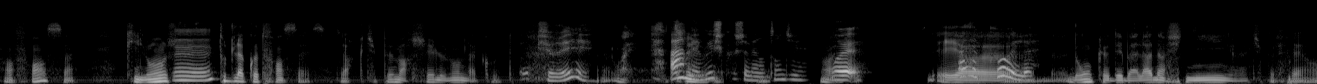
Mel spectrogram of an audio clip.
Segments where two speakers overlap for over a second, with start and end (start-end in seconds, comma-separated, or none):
none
